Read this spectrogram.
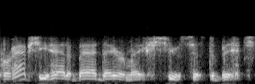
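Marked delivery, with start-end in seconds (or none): none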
